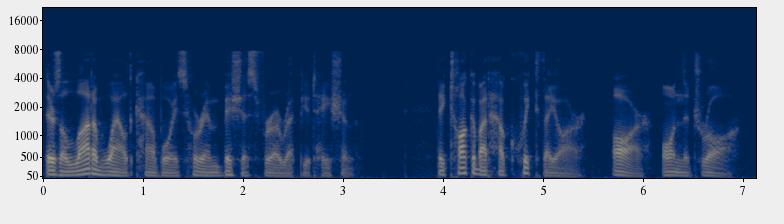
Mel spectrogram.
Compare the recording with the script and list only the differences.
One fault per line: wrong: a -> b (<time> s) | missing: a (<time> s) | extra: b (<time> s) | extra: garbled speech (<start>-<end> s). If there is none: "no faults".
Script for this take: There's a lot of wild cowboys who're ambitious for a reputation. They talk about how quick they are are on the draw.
no faults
